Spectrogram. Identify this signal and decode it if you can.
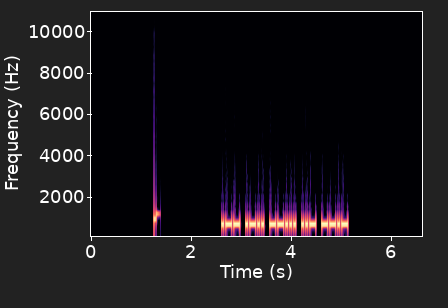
Morse code, heard as a keyed tone, about 30 wpm, 700 Hz. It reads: WL7UQ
